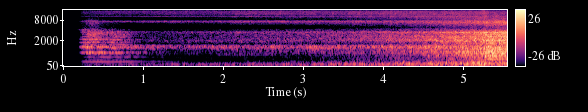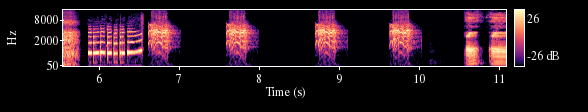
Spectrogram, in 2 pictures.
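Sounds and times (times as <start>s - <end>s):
train horn: 0.1s - 1.4s
train rumble: 0.2s - 5.8s.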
